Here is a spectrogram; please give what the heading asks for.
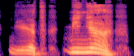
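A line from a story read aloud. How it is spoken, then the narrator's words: Sobbing bird. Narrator (Russian): всхлипнул скворец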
